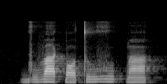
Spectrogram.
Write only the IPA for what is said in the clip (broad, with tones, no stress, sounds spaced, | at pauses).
ɡ u˨ β a˦ k͡p ɔ˨ t u˨˦ ɣ u˦˨ ɡ͡b ã˦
